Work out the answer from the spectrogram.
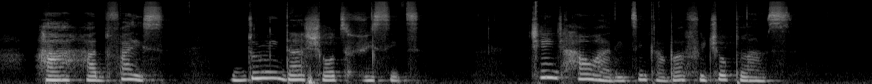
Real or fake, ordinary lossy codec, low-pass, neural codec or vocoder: fake; none; none; vocoder, 48 kHz, 128 mel bands, Vocos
